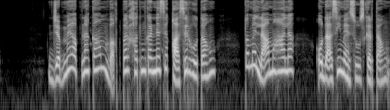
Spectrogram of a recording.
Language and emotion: Urdu, sad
